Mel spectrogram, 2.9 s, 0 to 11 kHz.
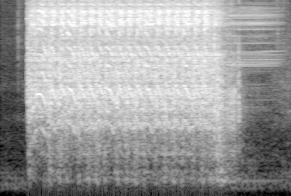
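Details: Starter cranks a four-cylinder motorcycle, one of five bought, for the first time, in neutral, one spark plug out for a compression test (one cylinder about 90); brisk, even two-second spin, no drag or uneven pulses; healthy cranking.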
